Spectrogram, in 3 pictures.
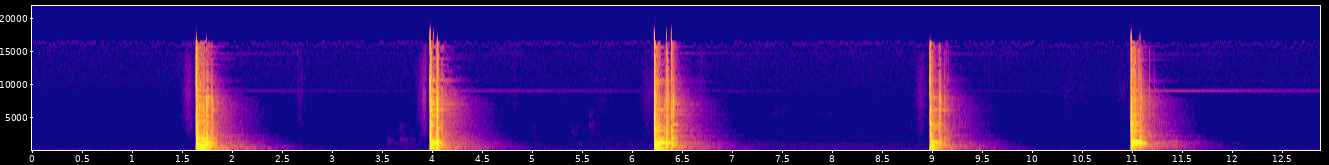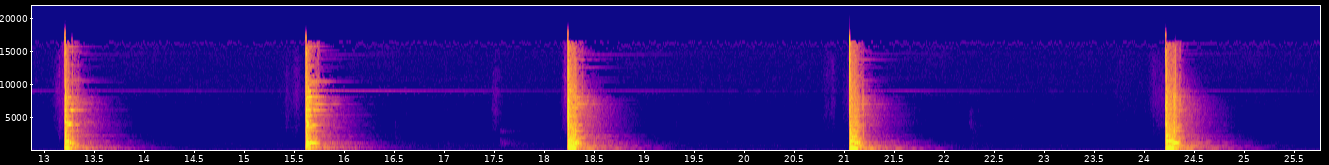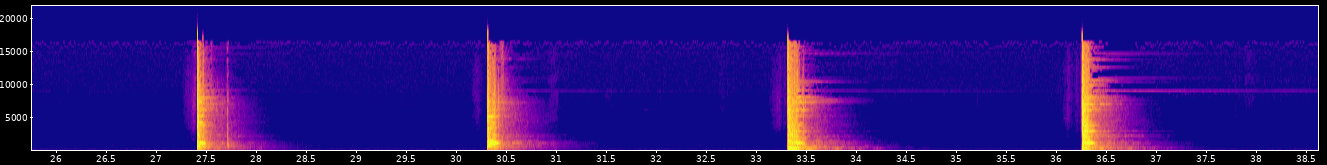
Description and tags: Aluminum Plate Ground 01
Aluminum plate supported on ground being hit by a rubber dead-blow hammer. Recorded in a 28,000ft³ shop so there is some natural reverb.
Rode M3 > Marantz PMD661.
aluminum, bang, clank, hit, impact, industrial, metal, metal-clank, metallic, metal-plate, percussion, ping, plate, resonance, ringing, strike, thud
